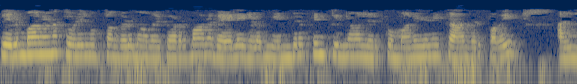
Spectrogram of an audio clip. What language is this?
Tamil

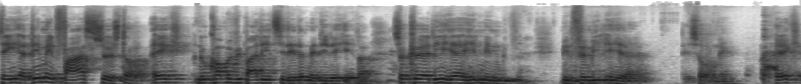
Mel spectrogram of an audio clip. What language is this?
Danish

